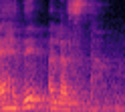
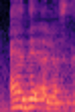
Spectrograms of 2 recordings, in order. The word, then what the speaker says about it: عہد الست: اس کو کہتے ہیں عہد الست، نام ہی اس کا یہ ہے۔ عہد اسپیلنگ آتی ہے آپ کو، عین ہا دال، اور الست حمزہ لام سین تا، عہد الست کہتے ہیں اس کو۔ اللہ نے سب انسانوں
